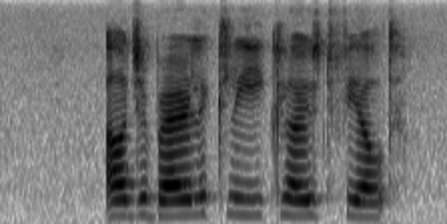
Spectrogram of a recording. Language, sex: English, female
